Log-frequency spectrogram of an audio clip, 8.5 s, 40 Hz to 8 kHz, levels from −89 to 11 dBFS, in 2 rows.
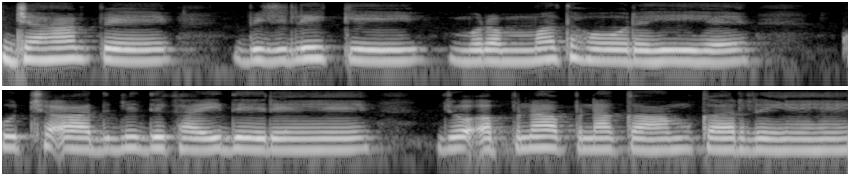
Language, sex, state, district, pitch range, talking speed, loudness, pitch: Hindi, female, Haryana, Charkhi Dadri, 190-205 Hz, 150 wpm, -15 LUFS, 195 Hz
